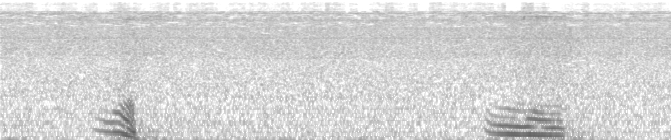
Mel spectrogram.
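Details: Onigiri, a pet rabbit, snoring or breathing heavily in its sleep indoors, unusually loud for a rabbit, though it is healthy: two drawn-out, tonal, whining snores a couple of seconds apart, each sliding downward, over a quiet room hum.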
